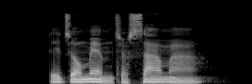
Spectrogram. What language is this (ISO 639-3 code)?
yue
